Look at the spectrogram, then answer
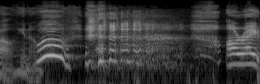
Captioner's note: laughter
